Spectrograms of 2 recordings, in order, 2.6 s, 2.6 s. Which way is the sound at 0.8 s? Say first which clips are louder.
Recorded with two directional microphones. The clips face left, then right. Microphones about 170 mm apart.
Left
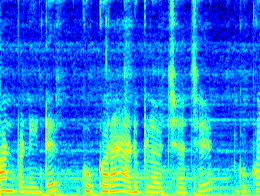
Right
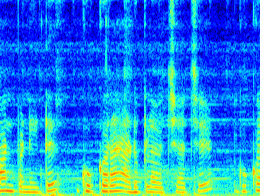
Right 3 dB; 40° right (ahead or behind).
